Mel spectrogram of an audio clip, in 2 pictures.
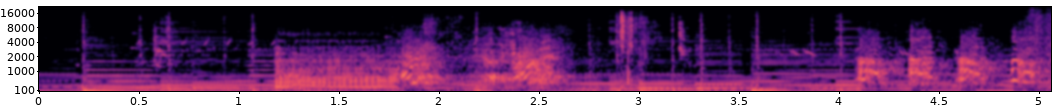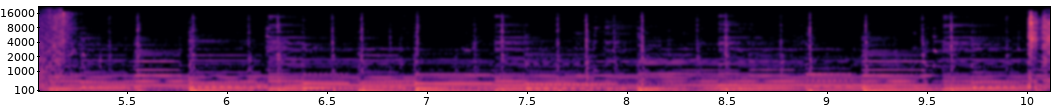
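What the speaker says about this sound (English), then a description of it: "We still have the dog though." A dog in the video game Battle Brothers barks repeatedly in short bursts over continuous game music, with busy combat sounds around it.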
